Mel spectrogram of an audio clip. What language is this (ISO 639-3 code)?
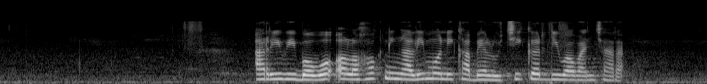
sun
